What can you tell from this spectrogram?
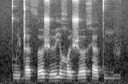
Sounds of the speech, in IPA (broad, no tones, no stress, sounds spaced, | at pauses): t̪ u j ɖ æ θ œ ʒ ø j ʁ ø ʒ œ x æ t̪ i v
